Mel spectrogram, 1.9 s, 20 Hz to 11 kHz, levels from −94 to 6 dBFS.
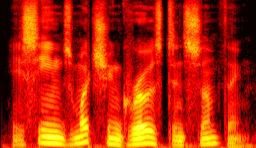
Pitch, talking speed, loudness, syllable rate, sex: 110 Hz, 190 wpm, -17 LUFS, 5.5 syllables/s, male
